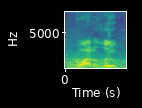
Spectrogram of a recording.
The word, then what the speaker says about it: Guadalupe: Guadalupe by the name or guadaloop if you want to say it properly by the name of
